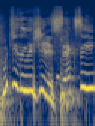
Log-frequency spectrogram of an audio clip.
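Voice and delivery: irritated tone. Retelling a comeback to a friend who mocked the hindi: imitating own irritated reply. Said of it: "I am so irritated".

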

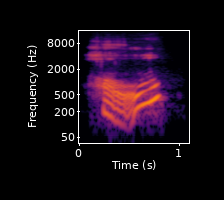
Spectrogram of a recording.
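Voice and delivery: ho climbing from middle to top pitch. Teaching the second tone: mid-rising tone on ho. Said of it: "this is the mid-rising. So locate the middle of your vocal range, rise up to the top of your vocal range".

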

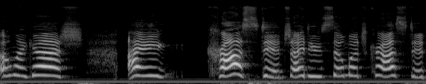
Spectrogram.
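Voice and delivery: shrill, very high, loud, squealing gushing. Speaker retells the doctor's reaction on hearing about her embroidery kit company, mock-excited. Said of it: "she got all excited and she's like".

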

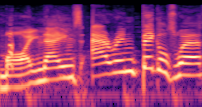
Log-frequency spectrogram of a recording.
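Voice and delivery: put-on British comedian voice. Announcing a name in a joke show intro, sounding like Russell Brand. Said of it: "You sound like Russell Brand".

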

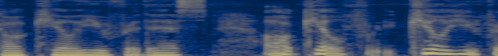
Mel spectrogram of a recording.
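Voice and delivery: put-on weeping through the words, very high. Retelling a story, acting out a crying character's threat, imitating someone crying. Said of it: "And Mouth is crying".

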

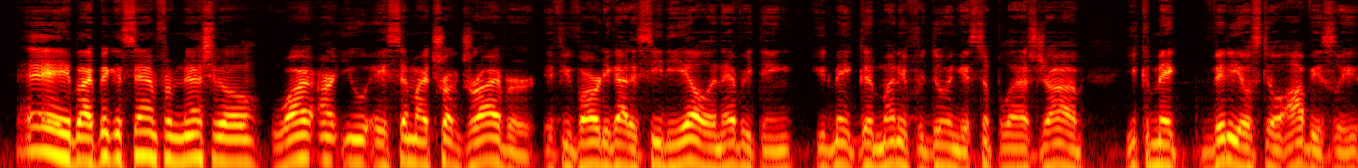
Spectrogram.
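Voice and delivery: ordinary talk, nothing marked

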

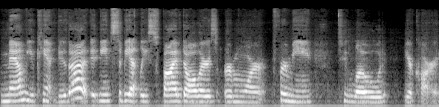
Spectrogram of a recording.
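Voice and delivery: ordinary talk, nothing marked

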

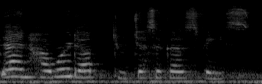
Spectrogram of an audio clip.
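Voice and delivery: plain

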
